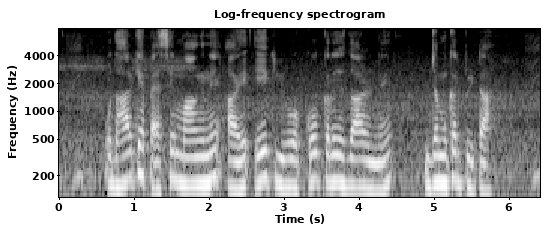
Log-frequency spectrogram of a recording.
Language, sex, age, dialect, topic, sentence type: Hindi, male, 36-40, Hindustani Malvi Khadi Boli, banking, statement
